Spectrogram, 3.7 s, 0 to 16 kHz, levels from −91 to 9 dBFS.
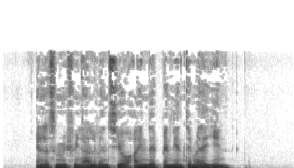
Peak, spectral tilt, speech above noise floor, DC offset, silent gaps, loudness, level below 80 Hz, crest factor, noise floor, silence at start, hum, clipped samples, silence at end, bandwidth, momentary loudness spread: -2 dBFS; -6.5 dB/octave; 54 dB; under 0.1%; none; -14 LUFS; -50 dBFS; 12 dB; -67 dBFS; 0.45 s; none; under 0.1%; 0.8 s; 11.5 kHz; 6 LU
